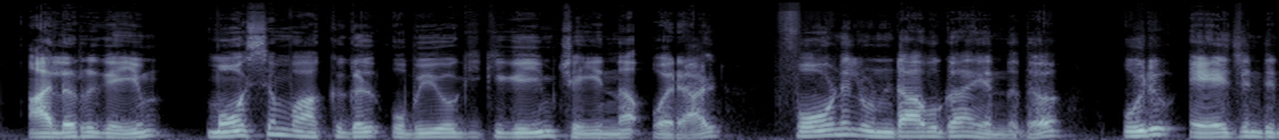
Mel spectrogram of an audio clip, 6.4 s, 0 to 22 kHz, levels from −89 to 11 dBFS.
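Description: A speech clip whose quality drops abruptly at 3.41 s, right after "മോശം വാക്കുകൾ ഉപയോഗിക്കുകയും ചെയ്യുന്ന", and stays degraded to the end. There is no gap or dropout, just a sudden change to a more artefact-laden sound. This is an adaptive stream at a lower bitrate: the player switched to a cheaper version of the stream mid-playback, most likely because the connection slowed. The change in quality points to a step from roughly 64 kbit/s Opus down to about 16 kbit/s Opus.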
